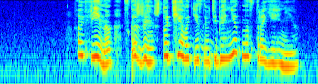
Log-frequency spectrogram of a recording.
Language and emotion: Russian, sad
